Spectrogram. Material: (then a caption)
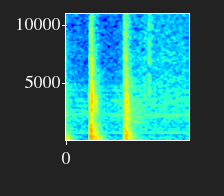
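Wood. Two knocks on a wooden desk, made to show that a knock on wood sounds like wood. Each is a short, dull, low thud that dies away almost at once, leaving a faint background.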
